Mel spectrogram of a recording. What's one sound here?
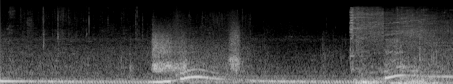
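A car engine hums and rumbles at idle.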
